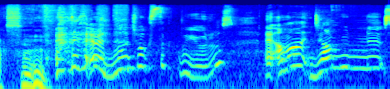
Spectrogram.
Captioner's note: chuckling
